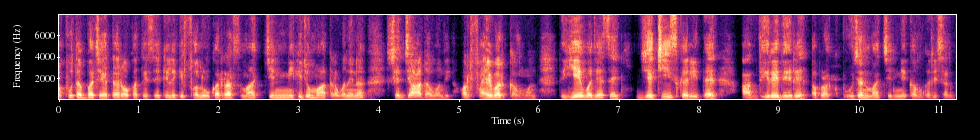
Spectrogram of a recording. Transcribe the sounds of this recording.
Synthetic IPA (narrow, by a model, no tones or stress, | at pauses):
aput̪abɐt͡ʃɛt̪ɛɾɔːkət̪esekelekifʰɐlõkaɾɐsmãt͡ʃɪnːikid͡ʒoːmaːt̪ɾaʋə̃nd̪inased͡ʒa̰ːd̪aʋɐ̃nd̪iɔ̰ːɾfʰaːɪbəɾkɐmʋɐ̰̃nd̪t̪jeʋɐd͡ʒəse | jet͡ʃiːzkɐɾit̪ɦɛ̃ | aːp̚d̪ʱiːɾed̪ʱiːɾeɐpnabʱoːd͡ʒənmãt͡ʃɪnːikɐmkɐɾḭsɐ̰kd̪e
